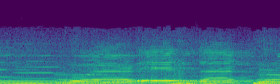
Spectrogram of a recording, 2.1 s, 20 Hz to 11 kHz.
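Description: A Filipino pop song playing from a 45 rpm vinyl single: a female voice singing over a band with a steady bass line, the sound dull at the top.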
